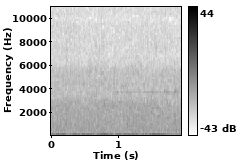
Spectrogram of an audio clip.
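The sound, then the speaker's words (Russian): A small river flows below a slope. Its rushing water makes an even, continuous hiss that stays at the same level throughout. “Делает пару шагов, падает со склона. Внизу течет небольшая река.”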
